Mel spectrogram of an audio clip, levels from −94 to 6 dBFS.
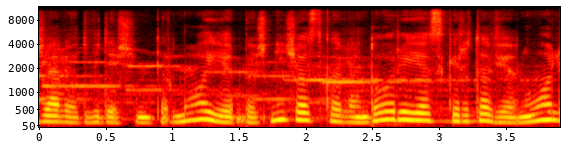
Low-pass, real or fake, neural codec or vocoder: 10.8 kHz; fake; codec, 44.1 kHz, 7.8 kbps, DAC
